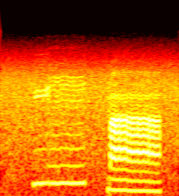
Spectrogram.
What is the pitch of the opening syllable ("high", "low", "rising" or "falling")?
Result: high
